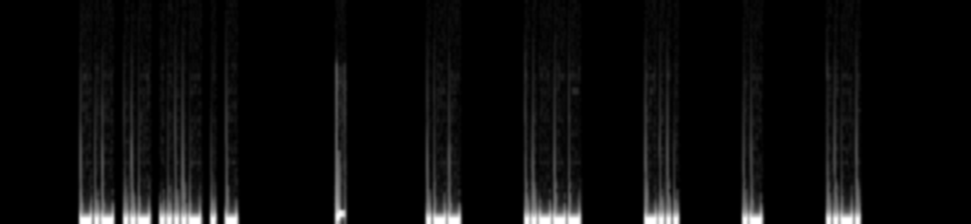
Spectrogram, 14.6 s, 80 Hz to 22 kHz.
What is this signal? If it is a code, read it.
Morse code, heard as a keyed tone, about 22 wpm, spaced as for 11 wpm, 700 Hz. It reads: KU4ET W2BAF
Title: USA Call Signs - 5 Characters - 6x Character Spacing - 22wpm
